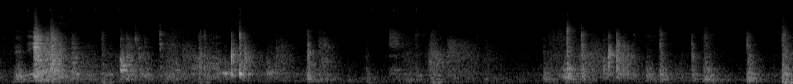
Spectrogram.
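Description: Foosball rods clack and rattle as players spin them.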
